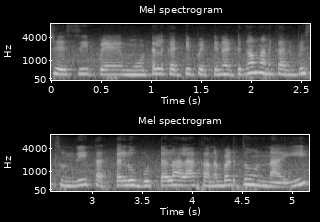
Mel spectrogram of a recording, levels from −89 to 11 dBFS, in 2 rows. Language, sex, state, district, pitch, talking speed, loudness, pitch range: Telugu, female, Andhra Pradesh, Visakhapatnam, 225 Hz, 125 wpm, -17 LUFS, 210-235 Hz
